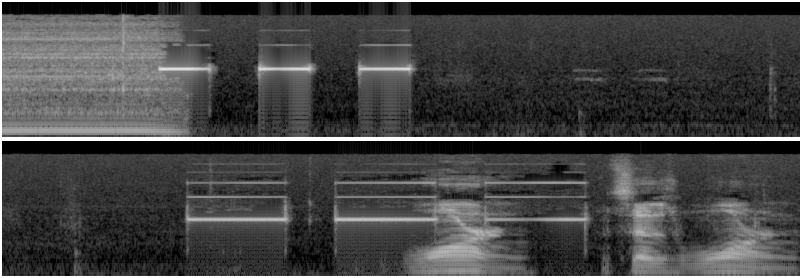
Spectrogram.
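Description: An electronic device beeps several times.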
